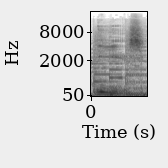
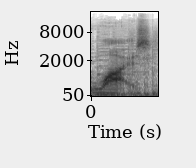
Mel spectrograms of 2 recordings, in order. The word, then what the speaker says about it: Ys: And yes, this series is pronounced Ease, not Wise, so don't even try it that way.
